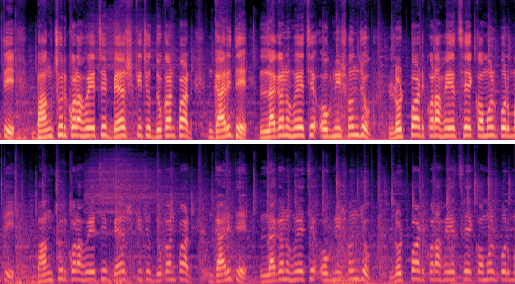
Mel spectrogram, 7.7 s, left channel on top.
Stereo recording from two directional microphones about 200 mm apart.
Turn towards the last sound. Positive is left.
turn(degrees=50)  # may be behind; listen again after turning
